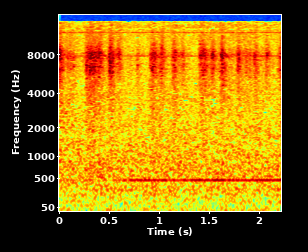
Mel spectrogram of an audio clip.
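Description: Faint, quick strokes of a teasing comb backcombing a section of hair near the scalp, several strokes a second.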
